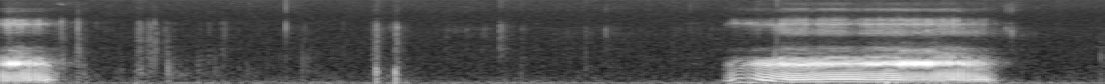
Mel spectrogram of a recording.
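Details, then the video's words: Dog asleep on a sofa, lying like a human, snoring; a brief snore tail at the start, a quiet gap with faint clicks, then one long grating, harmonic snore lasting over a second. "사람처럼 누워 코고는 강아지 모습(애완견 코골이)"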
